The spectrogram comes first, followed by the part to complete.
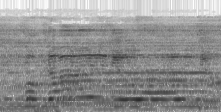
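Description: A male vocalist sings a slow ballad with orchestral accompaniment, holding long notes.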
